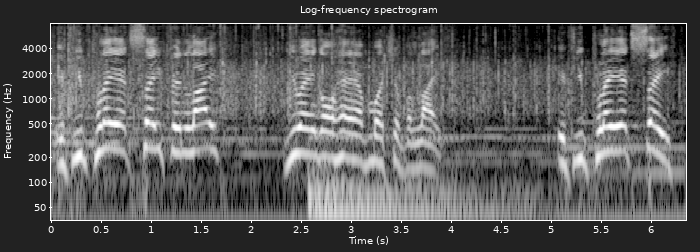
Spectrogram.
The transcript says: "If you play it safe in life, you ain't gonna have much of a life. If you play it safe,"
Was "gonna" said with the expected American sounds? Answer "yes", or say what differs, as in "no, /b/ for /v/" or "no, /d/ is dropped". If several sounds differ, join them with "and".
no, /n/ is dropped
